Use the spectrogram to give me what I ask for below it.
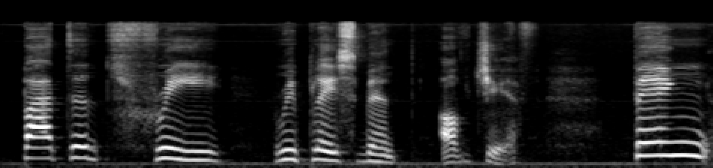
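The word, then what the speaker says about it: PNG: free replacement of GF ping which is commonly pronounced as ping stands for portable Network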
